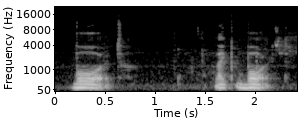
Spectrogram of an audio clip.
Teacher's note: So we can actually hear the R sounds, but in British accents, they will usually avoid to pronounce the R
